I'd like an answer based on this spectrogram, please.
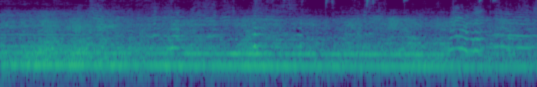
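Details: Low, even droning of honey bees at a hive entrance, several overlapping hums holding near one pitch, with brief high chirps and twittering notes near the end.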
